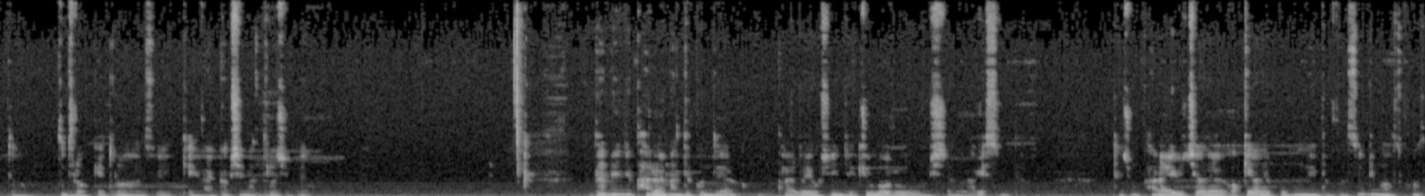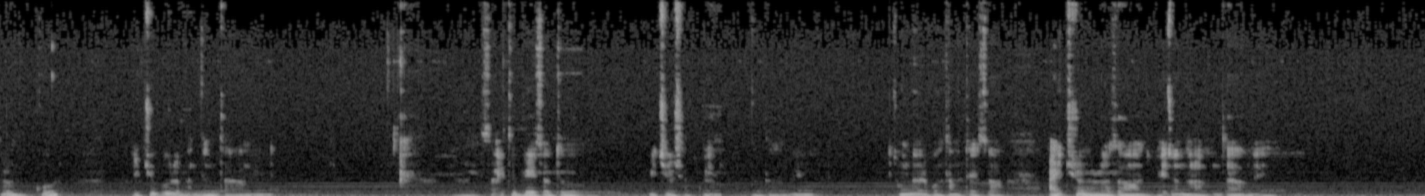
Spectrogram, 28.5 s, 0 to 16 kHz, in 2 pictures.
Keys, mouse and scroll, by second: 0.7 KP_1, 2.1 scroll down 1, 3.5-5.0 scroll up 2, 5.0 click, 5.7-6.4 shift+middle drag, 6.4 click, 7.1-14.8 shift+middle drag, 8.8 shift+a, 10.2 s, 12.5 scroll up 2, 13.3 g, 14.8 click, 16.0 KP_3, 16.5 scroll down 1, 17.4 g, 19.7 KP_1, 20.7-28.4 shift+middle drag, 22.8 r, 28.4 Tab.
